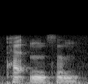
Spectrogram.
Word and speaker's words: Pattinson: Well, it's the way you pronounce it, but James Patterson. That's right, it's spelt very, as I said before we come in here, it's spelt a funny name. Pattinson, yeah. Not Patterson.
